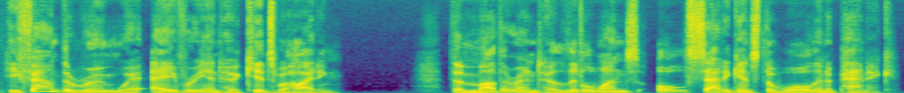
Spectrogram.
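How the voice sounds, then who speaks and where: A male storyteller with a fairly deep voice reads dramatic fantasy prose. His intonation rises and falls expressively for suspense, and the sound is very dry and close. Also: expressive, brisk, darkish tone, dry recording. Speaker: narrator. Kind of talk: scripted dramatic fantasy narration.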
